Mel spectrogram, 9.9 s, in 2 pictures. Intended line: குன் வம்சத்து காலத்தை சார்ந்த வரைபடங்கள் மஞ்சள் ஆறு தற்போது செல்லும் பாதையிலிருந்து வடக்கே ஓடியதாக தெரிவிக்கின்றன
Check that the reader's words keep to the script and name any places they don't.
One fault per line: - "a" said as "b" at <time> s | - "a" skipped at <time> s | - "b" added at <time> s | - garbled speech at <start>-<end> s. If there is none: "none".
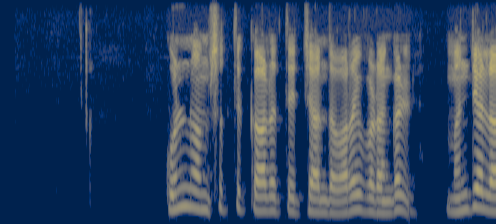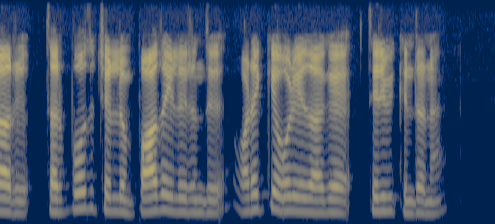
none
